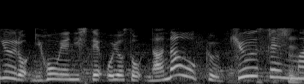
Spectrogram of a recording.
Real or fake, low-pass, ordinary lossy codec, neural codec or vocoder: real; 5.4 kHz; none; none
